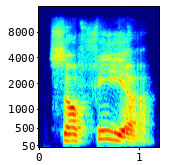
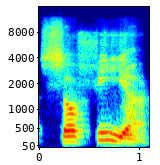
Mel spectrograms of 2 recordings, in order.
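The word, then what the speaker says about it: σοφία: Sophia, also alpha pure, ends in iota. We'll also pronounce with accent on the iota. Sophia, koinonia, cardia.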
